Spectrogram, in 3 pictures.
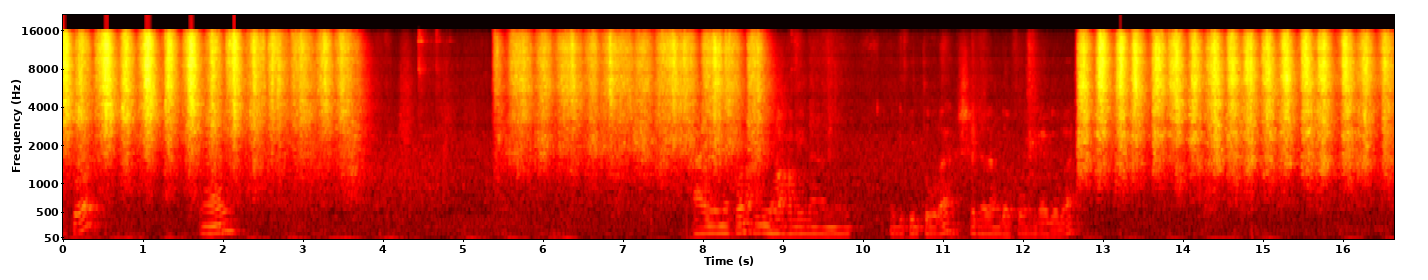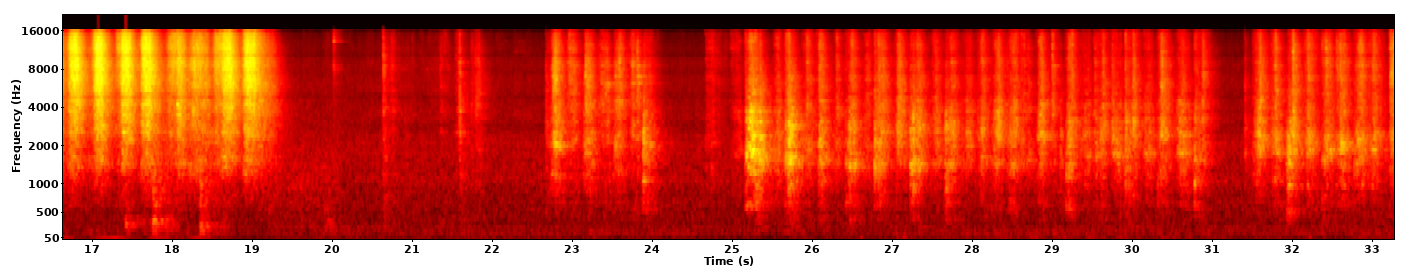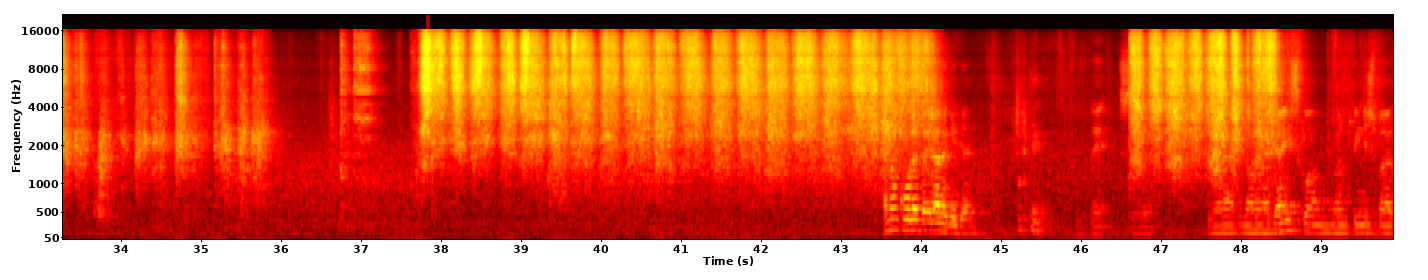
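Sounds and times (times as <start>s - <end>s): sandpaper scrubbing a wall: 0.0s - 3.9s, 5.4s - 9.2s, 12.7s - 19.4s, 22.7s - 24.1s, 25.0s - 36.0s, 37.7s - 44.4s, 46.5s - 49.6s.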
